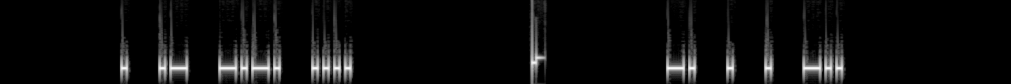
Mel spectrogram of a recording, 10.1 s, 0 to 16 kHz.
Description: Morse code, heard as a keyed tone, about 22 wpm, spaced as for 16 wpm, 700 Hz. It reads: EACH NEED
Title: 2x Character Spacing - Top 300 Words - 22wpm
